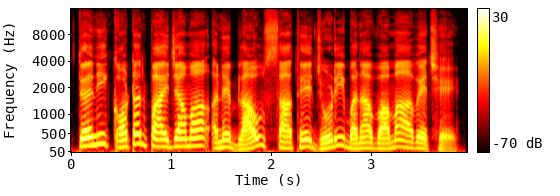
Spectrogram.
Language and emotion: Gujarati, neutral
